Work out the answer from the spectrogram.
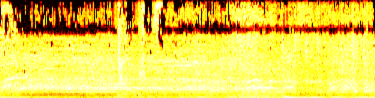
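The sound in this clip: Concert crowd and loud music at a pop show in Cologne, a dense, continuous roar of cheering voices over pounding, throbbing bass.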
